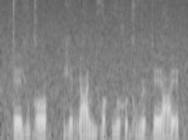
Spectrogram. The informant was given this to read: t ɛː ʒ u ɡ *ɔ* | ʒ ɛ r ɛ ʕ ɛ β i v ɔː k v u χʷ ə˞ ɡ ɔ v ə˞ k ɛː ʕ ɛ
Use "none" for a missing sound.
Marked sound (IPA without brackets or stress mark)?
ɔ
